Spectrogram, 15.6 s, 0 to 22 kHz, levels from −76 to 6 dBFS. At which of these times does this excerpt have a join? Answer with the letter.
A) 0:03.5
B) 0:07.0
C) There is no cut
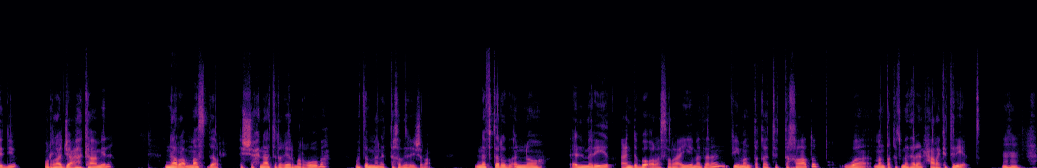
A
